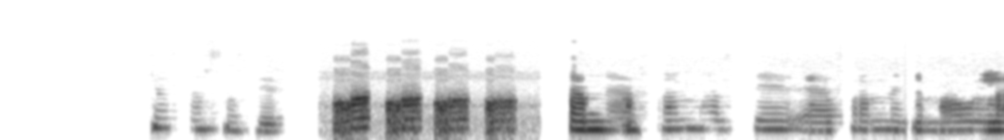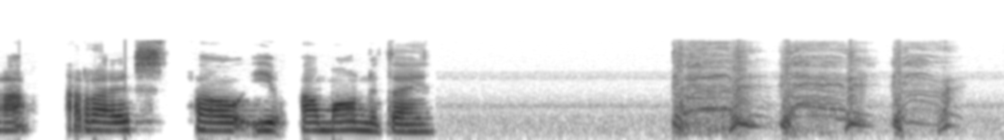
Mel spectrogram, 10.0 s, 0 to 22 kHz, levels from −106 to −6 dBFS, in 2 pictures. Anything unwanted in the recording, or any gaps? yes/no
yes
